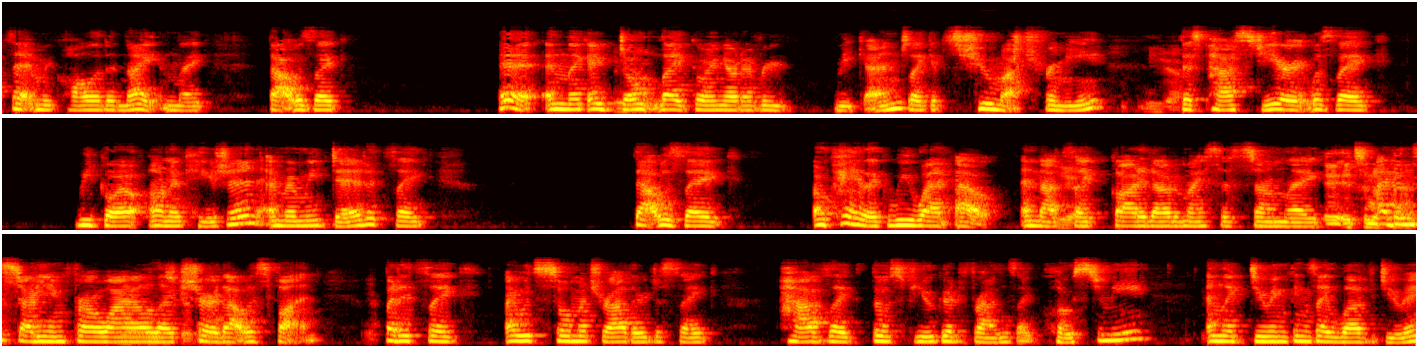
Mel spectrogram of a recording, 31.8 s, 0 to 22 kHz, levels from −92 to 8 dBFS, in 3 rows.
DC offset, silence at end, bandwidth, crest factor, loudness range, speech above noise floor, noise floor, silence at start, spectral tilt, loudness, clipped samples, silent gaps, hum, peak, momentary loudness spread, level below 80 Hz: under 0.1%; 0 s; 8.8 kHz; 14 dB; 4 LU; 69 dB; -89 dBFS; 0.1 s; -5 dB/octave; -21 LUFS; under 0.1%; none; none; -6 dBFS; 9 LU; -68 dBFS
